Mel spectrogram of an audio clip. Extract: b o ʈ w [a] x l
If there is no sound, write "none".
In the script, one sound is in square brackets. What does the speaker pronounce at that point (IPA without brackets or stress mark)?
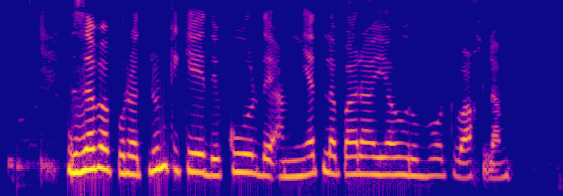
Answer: ɑ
